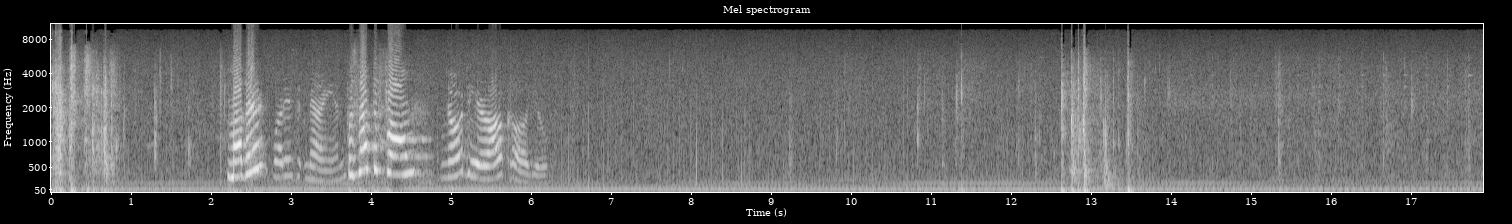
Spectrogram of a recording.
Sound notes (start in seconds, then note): 12.6 door shuts; 15.4 clock ticking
